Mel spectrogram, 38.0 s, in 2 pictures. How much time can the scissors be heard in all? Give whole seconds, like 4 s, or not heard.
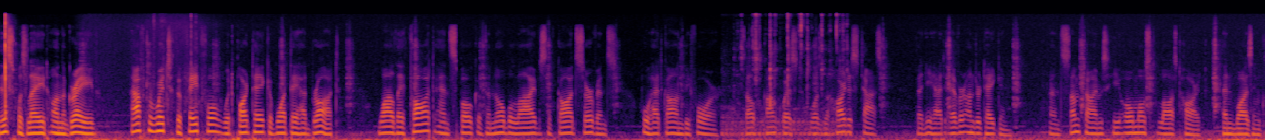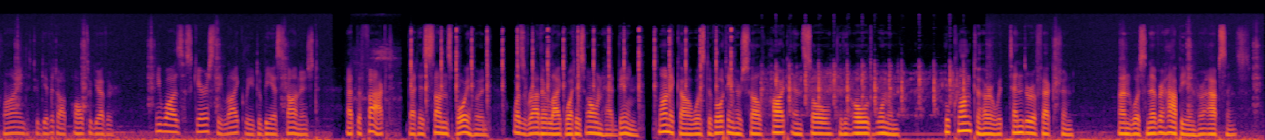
2 s.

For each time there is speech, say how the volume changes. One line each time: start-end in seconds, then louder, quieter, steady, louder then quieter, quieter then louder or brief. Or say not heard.
0.0-37.7 quieter then louder.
